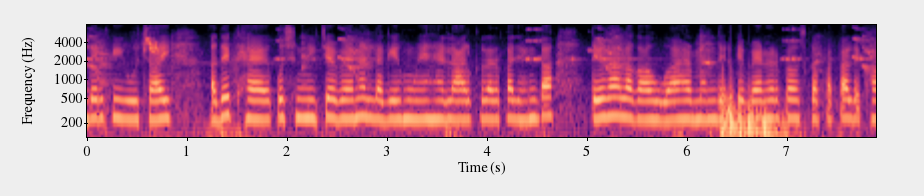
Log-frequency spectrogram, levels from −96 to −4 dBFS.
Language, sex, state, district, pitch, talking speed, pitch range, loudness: Hindi, female, Bihar, Gaya, 230 Hz, 205 wpm, 230-240 Hz, -22 LUFS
